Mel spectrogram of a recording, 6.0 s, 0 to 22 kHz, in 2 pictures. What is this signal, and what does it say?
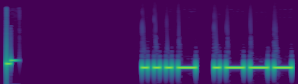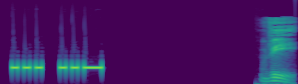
Morse code, heard as a keyed tone, about 20 wpm, 700 Hz. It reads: VJSU
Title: Four Challenging Letter-Number Combinations 20wpm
